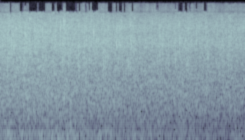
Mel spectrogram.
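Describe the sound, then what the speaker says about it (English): Steady rain pours during a storm around a small wooden summer house, a dense, even hiss that is close and continuous with no voices. "he listened to the rain and felt the excitement of inspiration"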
